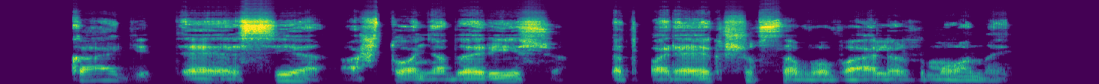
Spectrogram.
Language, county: Lithuanian, Tauragė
